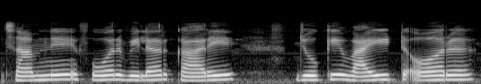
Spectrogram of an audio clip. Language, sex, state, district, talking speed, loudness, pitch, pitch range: Hindi, female, Madhya Pradesh, Bhopal, 100 wpm, -10 LUFS, 210 Hz, 200-225 Hz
